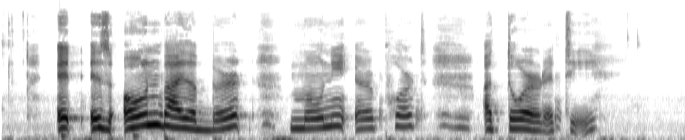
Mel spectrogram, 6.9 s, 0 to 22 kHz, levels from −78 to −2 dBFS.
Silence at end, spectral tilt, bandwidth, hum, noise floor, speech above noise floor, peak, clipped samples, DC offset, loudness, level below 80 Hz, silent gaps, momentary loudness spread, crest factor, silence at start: 0.9 s; -4 dB/octave; 16 kHz; none; -56 dBFS; 40 dB; 0 dBFS; under 0.1%; under 0.1%; -16 LUFS; -50 dBFS; none; 20 LU; 18 dB; 0.6 s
